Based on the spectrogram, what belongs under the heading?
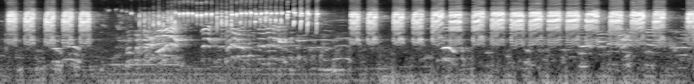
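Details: South Malang long-tailed shrike imitating lovebird and canary, delivering fast bursts of sharp, high repeated notes, then a quick twittering trill, then the steady pulsing notes again, with a constant low droning hum underneath.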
